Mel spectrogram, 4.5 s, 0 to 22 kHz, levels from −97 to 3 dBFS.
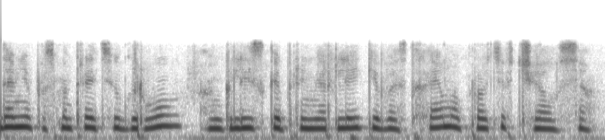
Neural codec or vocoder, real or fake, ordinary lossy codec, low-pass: none; real; Opus, 16 kbps; 7.2 kHz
